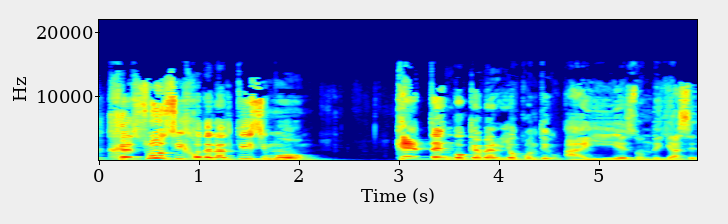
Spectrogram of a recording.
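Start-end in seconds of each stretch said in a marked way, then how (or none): 0.1-4.6 acted crying out. Preacher quotes the Gadarene addressing Jesus, high acted cry. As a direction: call out high as the possessed man would. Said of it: "y gritando a gran voz dijo".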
